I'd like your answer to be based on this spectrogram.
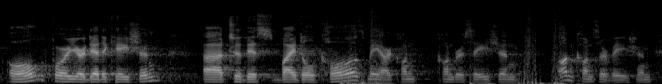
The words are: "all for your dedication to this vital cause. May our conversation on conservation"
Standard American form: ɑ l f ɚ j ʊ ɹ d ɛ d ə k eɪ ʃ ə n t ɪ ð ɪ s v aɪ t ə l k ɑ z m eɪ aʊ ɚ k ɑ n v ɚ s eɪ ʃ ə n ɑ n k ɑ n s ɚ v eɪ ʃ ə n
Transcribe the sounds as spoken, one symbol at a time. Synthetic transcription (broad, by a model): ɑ l f ɚ j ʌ ɹ d ɛ d ə k eɪ ʃ ə n t ɪ ð ɪ s v aɪ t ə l k ɑ z m eɪ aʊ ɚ k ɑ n v ɚ s eɪ ʃ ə n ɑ n k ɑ n s ɚ v eɪ ʃ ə n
